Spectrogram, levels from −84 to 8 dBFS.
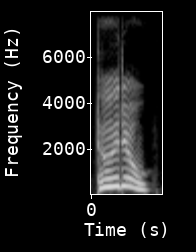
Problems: none marked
